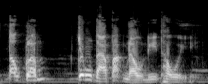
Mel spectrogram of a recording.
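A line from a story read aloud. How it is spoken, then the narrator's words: Furious loud shout. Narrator (Vietnamese): Sông quái nghe xong cả giận quát lớn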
